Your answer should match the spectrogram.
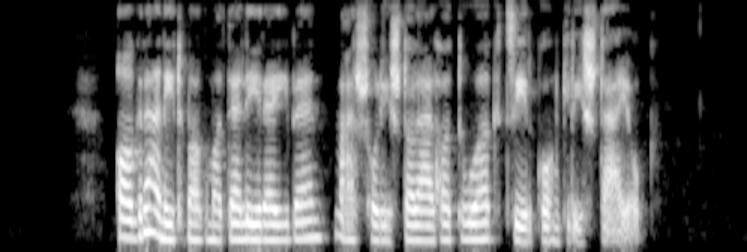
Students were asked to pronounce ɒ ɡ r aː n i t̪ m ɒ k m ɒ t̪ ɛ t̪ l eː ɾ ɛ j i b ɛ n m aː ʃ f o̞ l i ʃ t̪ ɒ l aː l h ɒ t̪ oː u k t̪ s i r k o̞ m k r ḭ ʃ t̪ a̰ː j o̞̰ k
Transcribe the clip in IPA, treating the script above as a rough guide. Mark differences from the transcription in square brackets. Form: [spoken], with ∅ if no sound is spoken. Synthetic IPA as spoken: ɒ ɡ r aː n i t̪ m ɒ [ɡ] m ɒ t̪ ɛ [∅] l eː ɾ ɛ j i b ɛ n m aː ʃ [h] o̞ l i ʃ t̪ ɒ l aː l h ɒ t̪ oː [ɒ] k t̪ s i r k o̞ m k r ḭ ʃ t̪ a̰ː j o̞̰ k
